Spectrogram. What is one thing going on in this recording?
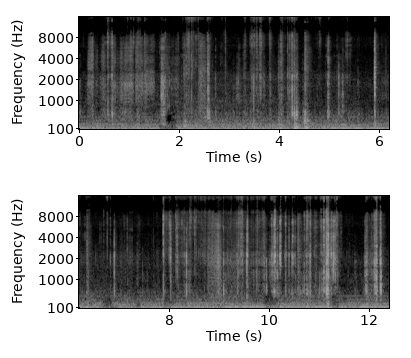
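A metal tool scrapes and clicks against a tablet's edge.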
